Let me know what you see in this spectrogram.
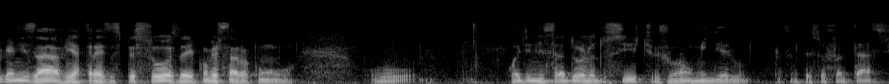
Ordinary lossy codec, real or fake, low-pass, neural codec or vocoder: none; fake; 7.2 kHz; codec, 44.1 kHz, 7.8 kbps, DAC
